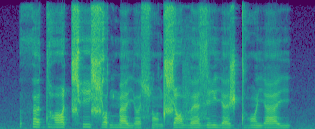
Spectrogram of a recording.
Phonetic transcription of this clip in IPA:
θ ə˧ dʱ ɑ˧ t͡ɕʰ i˦ ɕ ɔ˦ d m æ˧ j ə˨ ɬ ɔ̃˨ d ɕ ɑ˦ v ɛ˧ z i˦ j ɛ˨˦ ʒ dʱ ɔ̃˦ j æ˦ j

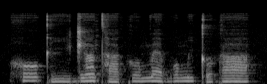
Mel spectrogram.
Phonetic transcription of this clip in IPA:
h oː˦ kʼ iː˨ d͡ʒ ã˦ tʰ a˨ k ʊ˦ m ɛ˦˨ b o˦ m i˦ kʼ ʊ˦ ɡ a˦

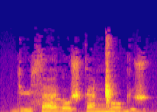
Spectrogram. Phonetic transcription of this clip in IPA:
d y s æ l o ʒ k æ ŋ͡ǁ o ɡ y ʒ

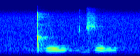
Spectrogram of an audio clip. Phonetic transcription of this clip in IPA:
ɡ͡ǃ e w ṳ d͡ʒ ɵ v

